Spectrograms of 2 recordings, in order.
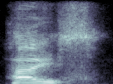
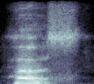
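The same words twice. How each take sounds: First: The vowel ends in a y-like glide. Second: The vowel stays flat without a glide. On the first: "I kind of like a J, yeah, like huis" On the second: "we just pronounce it like huis, just like dry"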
